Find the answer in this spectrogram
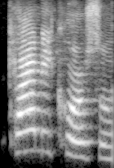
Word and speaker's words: Cane Corso: Just remember, She's it's from amazing. Italy, right? It's from Rome. So try and pronounce it like you're an Italian.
